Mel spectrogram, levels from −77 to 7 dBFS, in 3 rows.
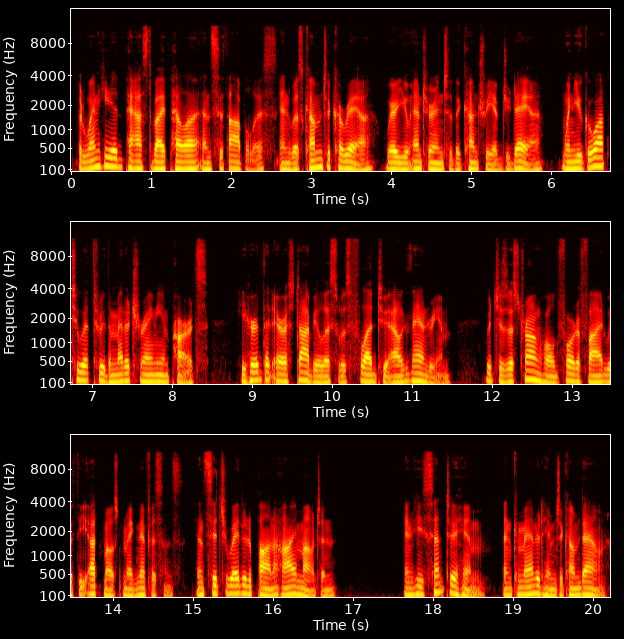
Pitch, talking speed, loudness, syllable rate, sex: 115 Hz, 200 wpm, -19 LUFS, 5.7 syllables/s, male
